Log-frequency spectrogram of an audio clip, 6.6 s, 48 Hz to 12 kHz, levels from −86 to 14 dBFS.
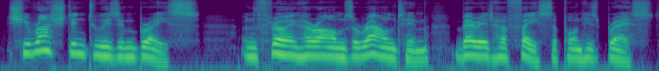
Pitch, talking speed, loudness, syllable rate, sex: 150 Hz, 155 wpm, -18 LUFS, 4.2 syllables/s, male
